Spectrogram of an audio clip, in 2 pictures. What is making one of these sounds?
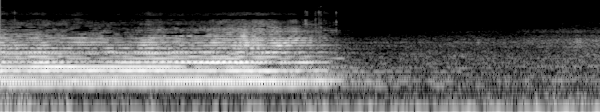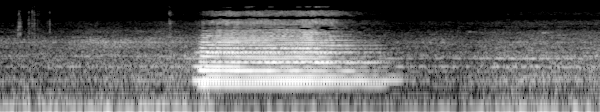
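Diesel freight locomotives rumble past close by.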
